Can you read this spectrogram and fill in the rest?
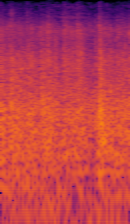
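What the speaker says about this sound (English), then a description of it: "Go the rain." Rain falls steadily, a dense even hiss that stays constant for about a second, with no voices.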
